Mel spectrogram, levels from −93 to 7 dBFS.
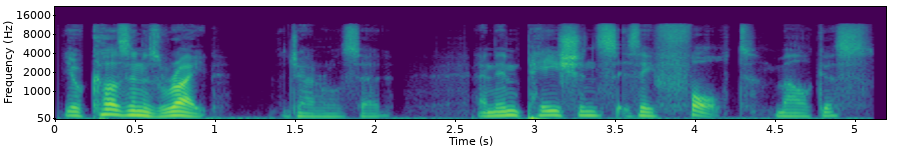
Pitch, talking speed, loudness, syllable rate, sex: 125 Hz, 150 wpm, -19 LUFS, 5.0 syllables/s, male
